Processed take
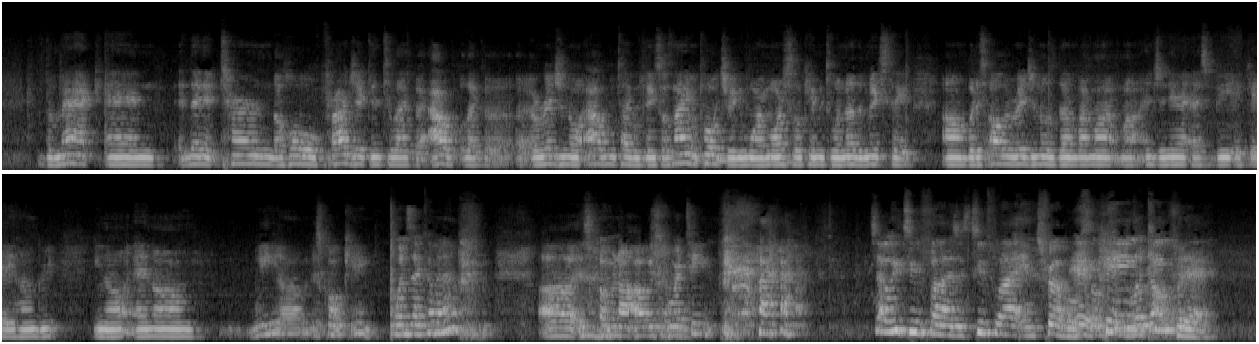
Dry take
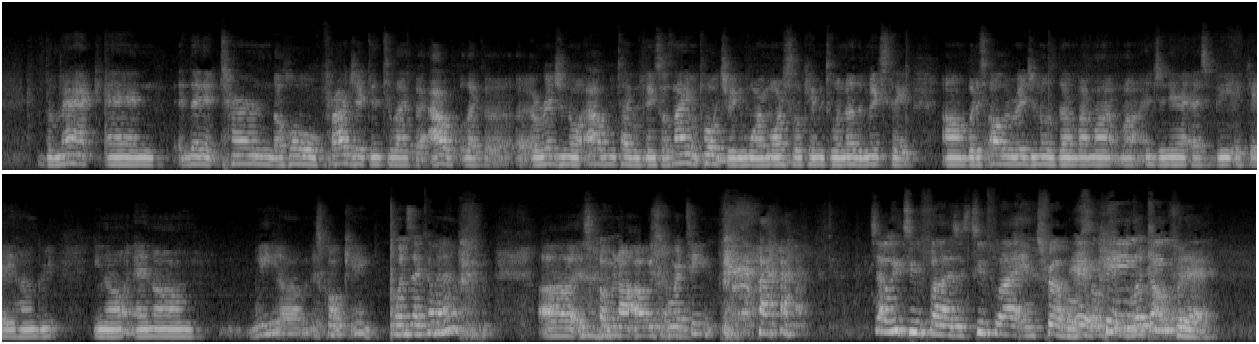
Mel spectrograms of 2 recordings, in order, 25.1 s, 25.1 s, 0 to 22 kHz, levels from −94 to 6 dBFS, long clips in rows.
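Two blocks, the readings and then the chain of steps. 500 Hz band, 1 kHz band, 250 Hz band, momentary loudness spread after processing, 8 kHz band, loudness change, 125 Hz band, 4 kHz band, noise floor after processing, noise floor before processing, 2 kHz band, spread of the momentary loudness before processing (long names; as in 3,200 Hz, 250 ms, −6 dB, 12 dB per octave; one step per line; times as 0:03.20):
−1.5 dB, −0.5 dB, 0.0 dB, 10 LU, can't be measured, −0.5 dB, 0.0 dB, 0.0 dB, −57 dBFS, −57 dBFS, 0.0 dB, 10 LU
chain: parametric band 590 Hz −6.5 dB 0.27 octaves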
